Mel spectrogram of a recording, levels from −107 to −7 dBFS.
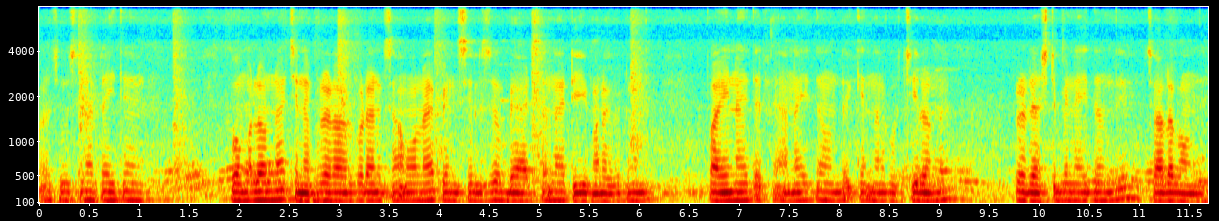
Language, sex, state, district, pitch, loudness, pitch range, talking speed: Telugu, male, Andhra Pradesh, Visakhapatnam, 125 Hz, -17 LUFS, 120-130 Hz, 150 wpm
